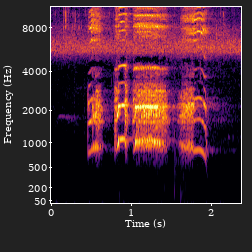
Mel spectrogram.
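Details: Red junglefowl crowing: one short, harsh, strongly harmonic crow broken into four segments over about one and a half seconds, the last drawn out and falling. A steady high insect drone runs beneath.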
